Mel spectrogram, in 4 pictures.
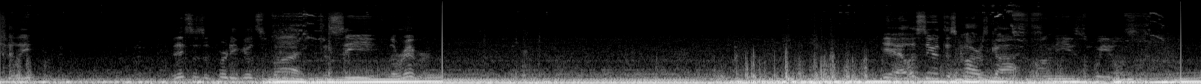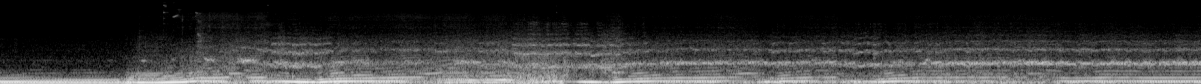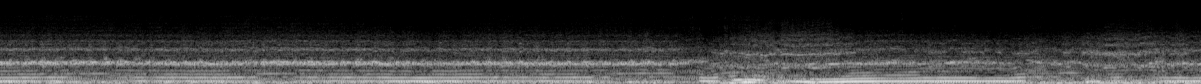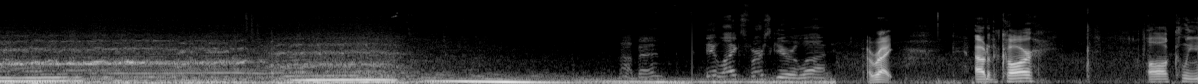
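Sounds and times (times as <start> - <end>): car engine revving: 0.0 - 44.4
tyres squealing: 13.3 - 40.2.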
